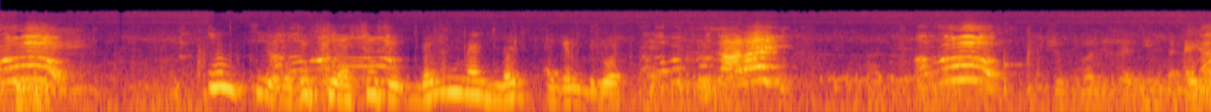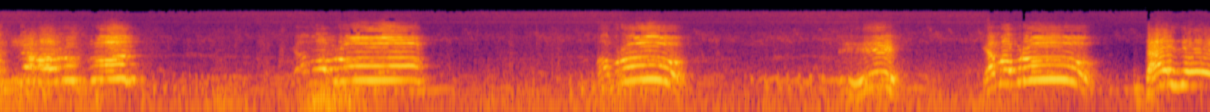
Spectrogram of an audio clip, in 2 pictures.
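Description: A goose honks loudly again and again.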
